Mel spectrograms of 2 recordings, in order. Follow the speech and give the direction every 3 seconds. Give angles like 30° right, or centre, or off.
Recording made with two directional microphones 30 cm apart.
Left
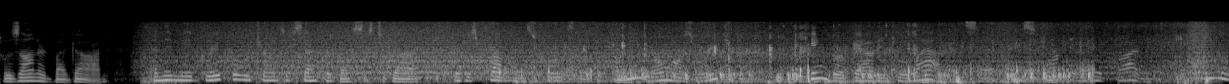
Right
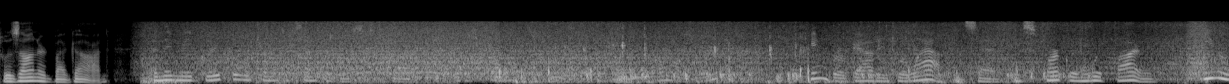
20° right, 20° left, 10° left, 40° right.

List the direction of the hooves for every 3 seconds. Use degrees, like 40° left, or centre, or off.
60° right, 40° right, centre, 40° left.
